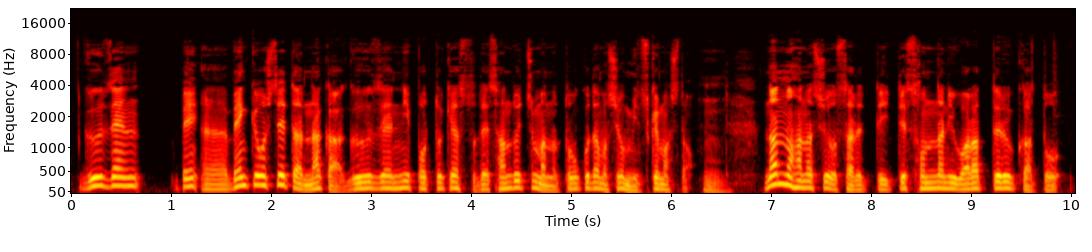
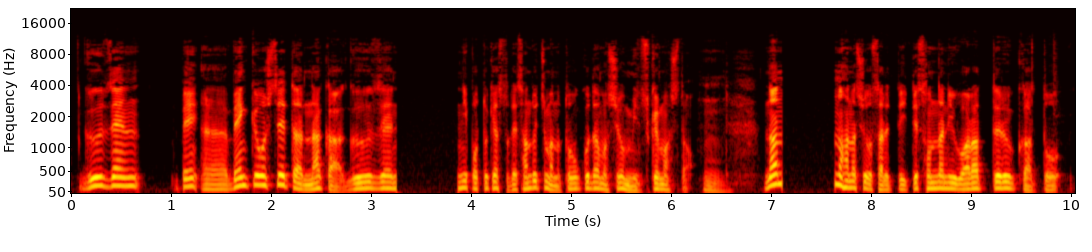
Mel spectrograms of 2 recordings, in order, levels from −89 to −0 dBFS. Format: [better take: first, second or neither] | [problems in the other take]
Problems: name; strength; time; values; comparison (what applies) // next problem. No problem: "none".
first | audio freezing; at 3.5 s for 0.5 s and at 7 s for 0.5 s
